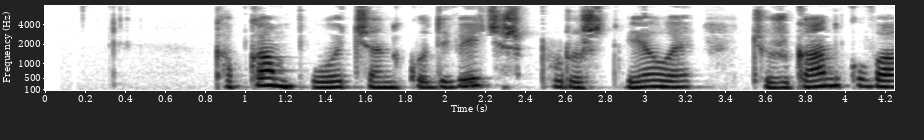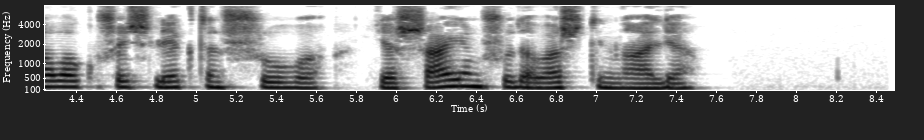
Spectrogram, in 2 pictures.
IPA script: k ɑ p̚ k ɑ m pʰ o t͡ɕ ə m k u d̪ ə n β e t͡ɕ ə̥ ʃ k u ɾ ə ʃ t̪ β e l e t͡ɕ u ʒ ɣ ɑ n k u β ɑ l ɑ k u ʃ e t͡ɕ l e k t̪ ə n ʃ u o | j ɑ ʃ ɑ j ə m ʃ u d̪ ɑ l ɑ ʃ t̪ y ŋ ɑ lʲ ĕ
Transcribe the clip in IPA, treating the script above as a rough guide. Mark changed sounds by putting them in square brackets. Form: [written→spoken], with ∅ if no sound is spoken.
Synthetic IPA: k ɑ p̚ k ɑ m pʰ o t͡ɕ ə [m→n] k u d̪ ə [n→∅] β e t͡ɕ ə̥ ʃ [k→p] u ɾ ə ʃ t̪ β e l e t͡ɕ u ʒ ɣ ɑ n k u β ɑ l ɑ k u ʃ e t͡ɕ l e k t̪ ə n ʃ u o | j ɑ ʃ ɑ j ə m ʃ u d̪ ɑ l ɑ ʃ t̪ y ŋ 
